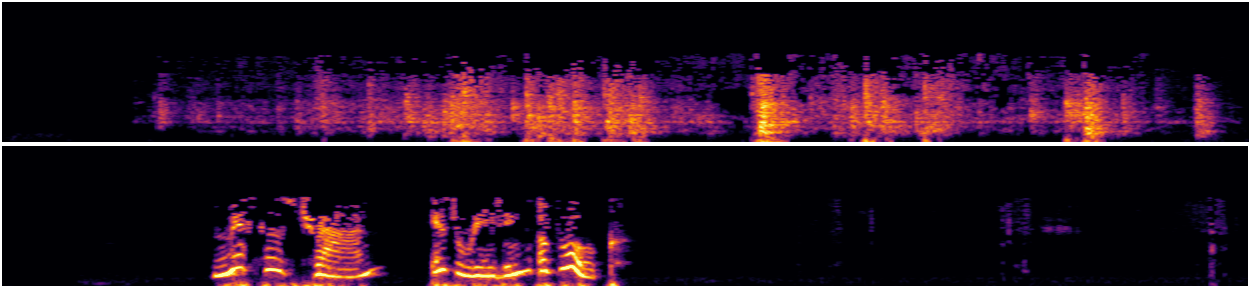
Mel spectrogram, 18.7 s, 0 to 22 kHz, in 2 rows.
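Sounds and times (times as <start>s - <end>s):
dishes clattering and clinking as they are washed and dried: 1.2s - 9.2s
speech: 5.5s - 7.4s, 11.0s - 13.9s.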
